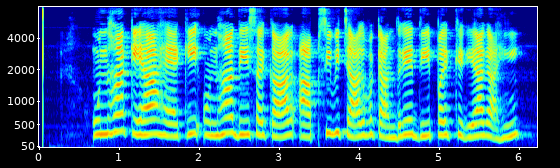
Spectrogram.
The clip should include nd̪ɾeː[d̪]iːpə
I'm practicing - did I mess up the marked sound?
no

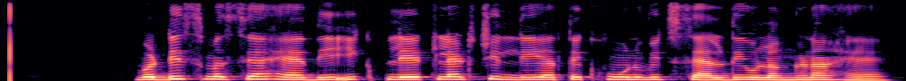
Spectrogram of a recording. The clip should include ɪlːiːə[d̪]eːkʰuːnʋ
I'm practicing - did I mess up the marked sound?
yes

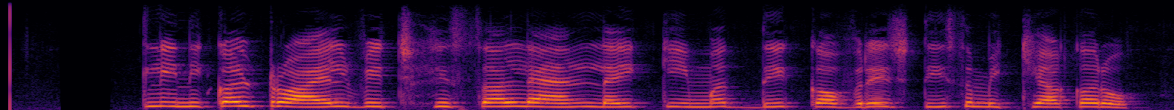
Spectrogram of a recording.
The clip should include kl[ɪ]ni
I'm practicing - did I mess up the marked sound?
yes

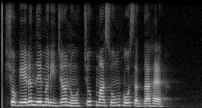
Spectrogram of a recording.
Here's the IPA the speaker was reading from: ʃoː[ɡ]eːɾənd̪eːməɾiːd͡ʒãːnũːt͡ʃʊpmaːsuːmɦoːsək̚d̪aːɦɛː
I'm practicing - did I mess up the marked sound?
no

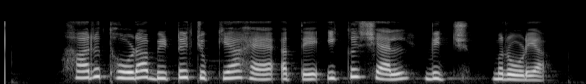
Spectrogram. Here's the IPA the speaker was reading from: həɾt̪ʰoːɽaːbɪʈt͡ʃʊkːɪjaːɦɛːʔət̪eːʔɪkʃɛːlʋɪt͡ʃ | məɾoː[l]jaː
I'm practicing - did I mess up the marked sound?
yes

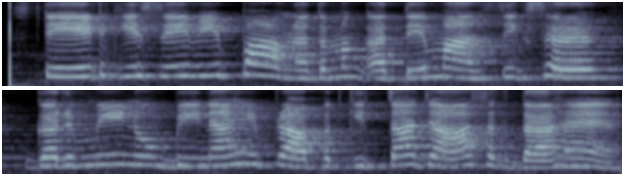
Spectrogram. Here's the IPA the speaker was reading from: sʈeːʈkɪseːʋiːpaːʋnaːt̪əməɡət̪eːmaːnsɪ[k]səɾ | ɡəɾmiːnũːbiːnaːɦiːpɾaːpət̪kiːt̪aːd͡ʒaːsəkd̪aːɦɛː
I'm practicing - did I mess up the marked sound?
no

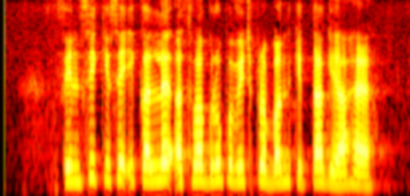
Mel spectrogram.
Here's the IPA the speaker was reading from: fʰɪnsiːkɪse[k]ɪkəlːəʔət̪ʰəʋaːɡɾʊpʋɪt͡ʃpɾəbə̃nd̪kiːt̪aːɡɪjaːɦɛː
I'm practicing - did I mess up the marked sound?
yes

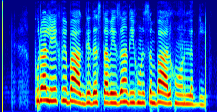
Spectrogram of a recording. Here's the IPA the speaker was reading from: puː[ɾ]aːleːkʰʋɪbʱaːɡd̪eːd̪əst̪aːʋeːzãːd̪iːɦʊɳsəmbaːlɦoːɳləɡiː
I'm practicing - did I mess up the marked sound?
no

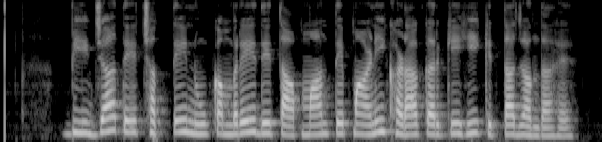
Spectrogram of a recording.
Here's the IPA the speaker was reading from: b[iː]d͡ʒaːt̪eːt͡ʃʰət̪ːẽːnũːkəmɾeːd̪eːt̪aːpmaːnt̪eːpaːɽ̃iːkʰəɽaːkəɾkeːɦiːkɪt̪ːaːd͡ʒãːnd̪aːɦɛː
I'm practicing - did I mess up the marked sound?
no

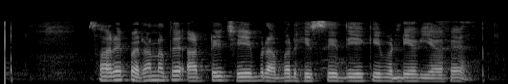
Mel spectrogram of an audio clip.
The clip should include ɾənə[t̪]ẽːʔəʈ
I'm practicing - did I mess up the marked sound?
no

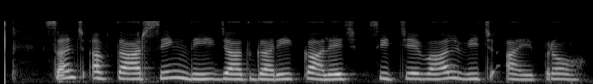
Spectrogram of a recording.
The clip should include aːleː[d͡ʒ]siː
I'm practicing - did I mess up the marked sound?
no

